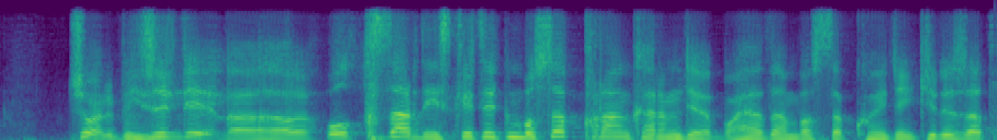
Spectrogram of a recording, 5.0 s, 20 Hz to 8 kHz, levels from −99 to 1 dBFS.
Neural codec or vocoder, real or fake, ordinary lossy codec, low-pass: codec, 16 kHz, 0.7 kbps, FocalCodec; fake; none; 7.2 kHz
